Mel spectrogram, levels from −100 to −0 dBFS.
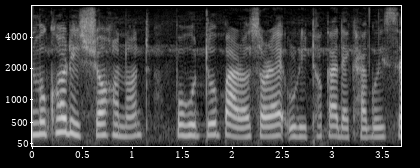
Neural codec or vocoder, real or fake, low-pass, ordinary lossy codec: codec, 16 kHz, 16 kbps, FreqCodec, larger model; fake; none; none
